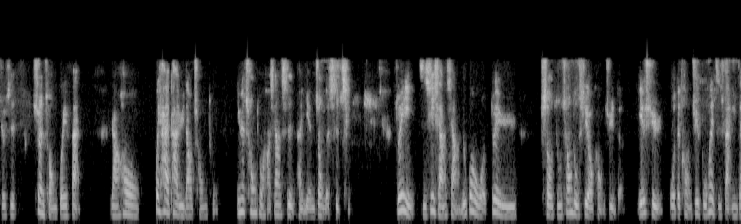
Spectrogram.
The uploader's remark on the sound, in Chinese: 此為線上課程錄音檔！講座錄音。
